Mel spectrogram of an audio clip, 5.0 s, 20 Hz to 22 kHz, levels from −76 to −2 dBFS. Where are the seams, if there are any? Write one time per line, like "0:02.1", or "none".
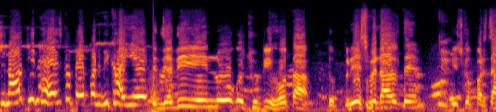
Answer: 0:01.5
